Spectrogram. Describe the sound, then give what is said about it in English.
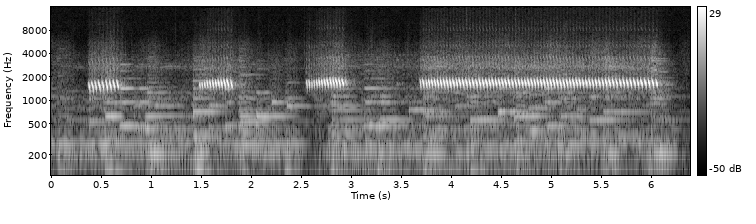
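A whistle to call a large dog: three short, steady, mid-pitched whistle notes followed by one long held blast, sounding over a continuous low, buzzing background. “If so, here's the way you'd whistle at that fine animal.”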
